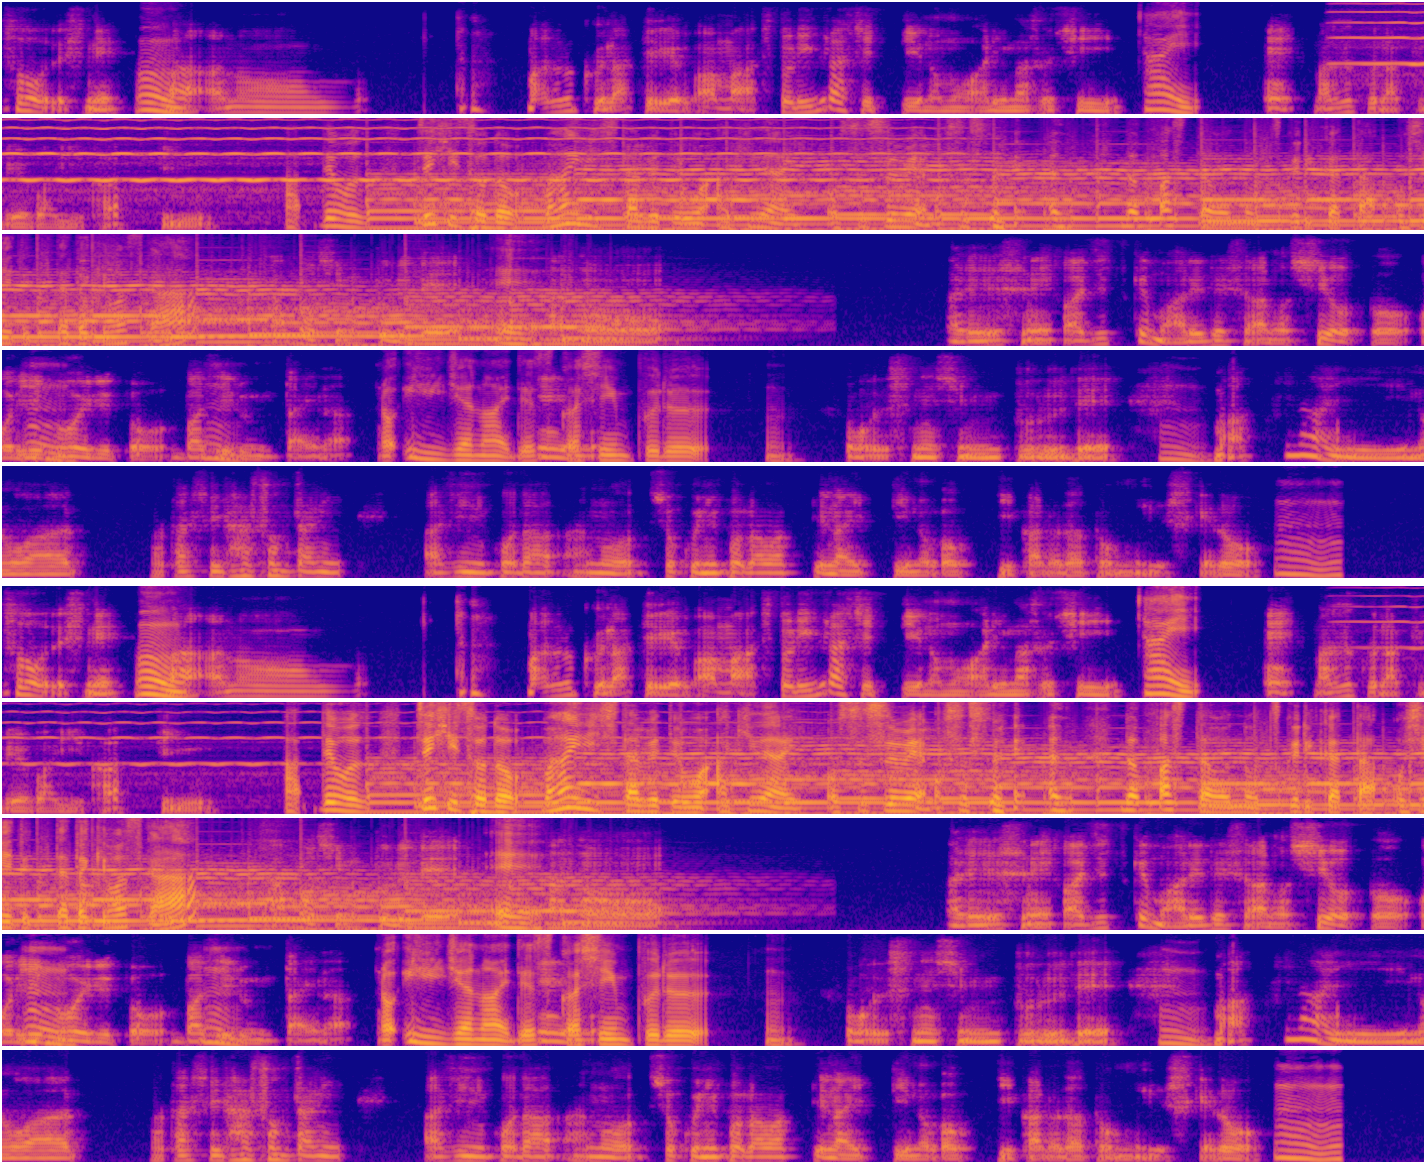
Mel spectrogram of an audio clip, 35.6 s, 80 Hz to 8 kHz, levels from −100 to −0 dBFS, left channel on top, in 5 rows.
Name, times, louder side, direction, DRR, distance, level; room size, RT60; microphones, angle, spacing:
voice 1, 0.0-1.7 2.6-5.6 6.3-8.2 10.2-10.4 11.7-11.8 14.6-14.7 15.5-16.5 16.9-17.6 18.9-23.1 24.0-24.3 25.5-28.8 29.2-30.1 30.5-34.7, right 2 dB, 35° right, 2.1 m, -32 dB
Bowed string instrument, 6.6-12.1, left 11 dB, 35° left, 0.4 m, -32 dB
voice 2, 8.5-15.2 15.5-15.6 16.7-16.9 21.4-21.7 22.3-22.5 23.2-24.9 25.1-25.3 27.1-27.3 34.8-35.1, right 7 dB, 70° right, 0.4 m, -25 dB
sound 1, 8.9-17.8, right 1 dB, 5° right, 1.5 m, -27 dB
open air
head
